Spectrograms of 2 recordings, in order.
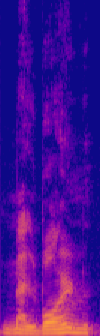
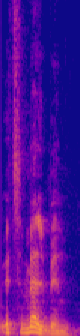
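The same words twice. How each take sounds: First: Melbourne said as "mel-born"; mispronunciation demo. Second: Melbourne said as "MEL-bin"; correct local pronunciation. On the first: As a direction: sound out a full "born" in Melbourne. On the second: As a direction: reduce the end of Melbourne to "bin". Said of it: "that's wrong". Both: Shown as a demonstration.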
